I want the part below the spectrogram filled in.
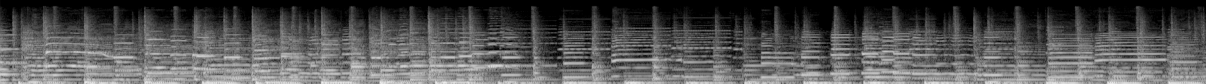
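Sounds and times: instrumental music with bass beat: 0.0s - 12.0s.

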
